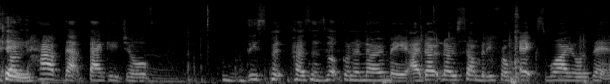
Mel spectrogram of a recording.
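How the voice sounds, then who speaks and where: A woman with a London accent and a medium pitch talks at a fairly quick pace with fairly even intonation over noticeable background noise. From East London (Barking), England. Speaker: business strategist. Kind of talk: interview.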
